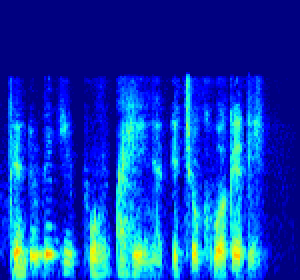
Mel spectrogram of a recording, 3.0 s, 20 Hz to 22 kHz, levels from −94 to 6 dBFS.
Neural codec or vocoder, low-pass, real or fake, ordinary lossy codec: codec, 16 kHz, 1.1 kbps, Voila-Tokenizer; 7.2 kHz; fake; AAC, 32 kbps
